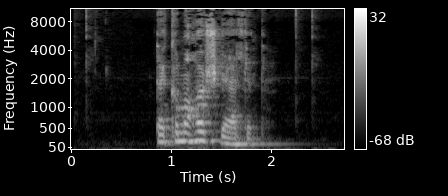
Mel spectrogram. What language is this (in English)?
Turkish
